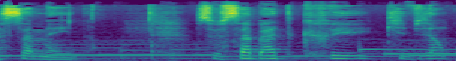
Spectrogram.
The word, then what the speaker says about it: Samhain: Par exemple, Samhain se prononce Samhain.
